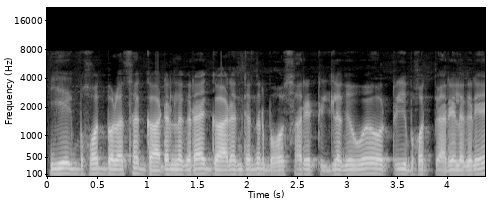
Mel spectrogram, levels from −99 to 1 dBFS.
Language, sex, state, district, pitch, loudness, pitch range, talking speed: Hindi, male, Chhattisgarh, Raipur, 110 Hz, -19 LUFS, 105-115 Hz, 340 wpm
